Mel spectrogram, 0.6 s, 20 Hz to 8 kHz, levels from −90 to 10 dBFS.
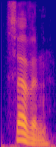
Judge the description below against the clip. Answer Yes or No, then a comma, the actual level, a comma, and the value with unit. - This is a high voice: No, low, 110 Hz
